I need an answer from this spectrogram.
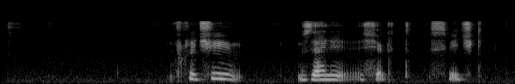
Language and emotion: Russian, neutral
